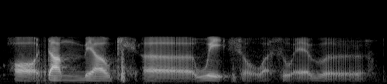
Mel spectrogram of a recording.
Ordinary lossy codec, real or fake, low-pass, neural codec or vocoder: none; real; 3.6 kHz; none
